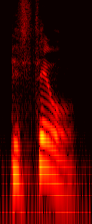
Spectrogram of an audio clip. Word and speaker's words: pisteuo: The verb form is derived from the Greek pisteo. Pistis, P-I-S-T-I-S. The verb form is derived from the word pisteo. Pisteo means, it's spelled P-I-S-T-E-U-O.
